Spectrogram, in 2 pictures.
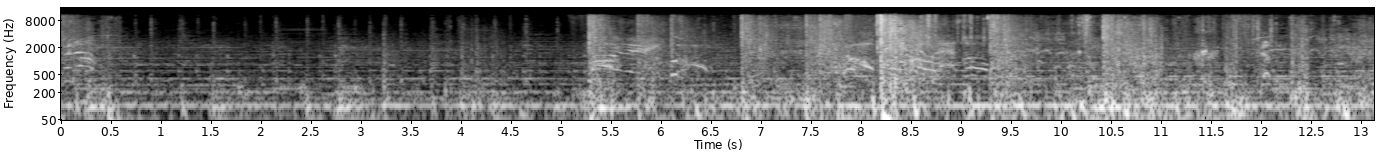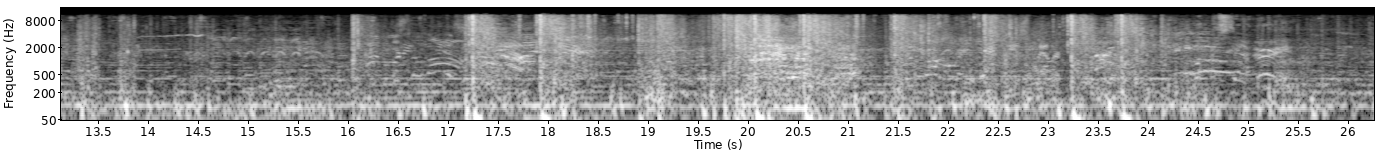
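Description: Red Dead Redemption 2 gunfight with rapid volleys of rifle and pistol shots cracking loudly and repeatedly, horses whinnying amid the shooting, and voices shouting over the battle.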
